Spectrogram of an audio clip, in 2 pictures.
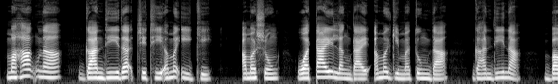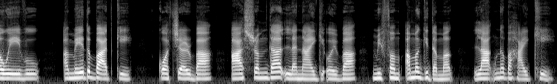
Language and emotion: Manipuri, neutral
